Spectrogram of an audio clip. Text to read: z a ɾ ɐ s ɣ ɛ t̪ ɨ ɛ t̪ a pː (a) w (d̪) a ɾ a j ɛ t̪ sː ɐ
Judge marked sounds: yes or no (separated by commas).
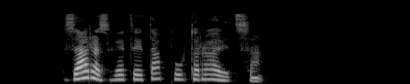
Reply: no, no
